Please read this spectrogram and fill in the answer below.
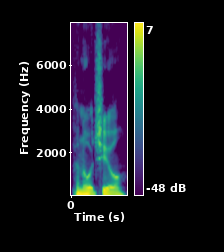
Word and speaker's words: Pinocchio: Well, actually, it's pronounced Pinocchio in Italy, which is where they're filming that film, Alan.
